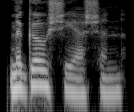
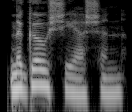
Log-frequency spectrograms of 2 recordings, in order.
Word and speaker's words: negotiation: Negotiation. Now read the syllables shown on the screen naturally. N, go, she, shun. Negotiation. Stress go and keep shun light and quick.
